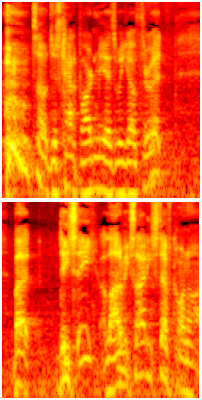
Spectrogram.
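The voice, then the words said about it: Hoarse, nearly lost voice. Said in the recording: “my voice is about gone ... I'm not sure what's happening with my voice”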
